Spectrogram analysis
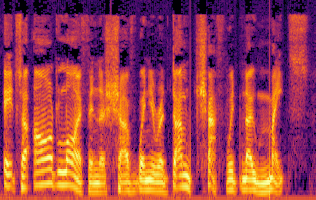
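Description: A hard gang leader hisses his threats in a low, husky voice, as a man puts him on. The delivery is dry and close. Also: animated, a little slow, fairly bright tone, no echo. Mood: menacing. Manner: threatening, hissing.

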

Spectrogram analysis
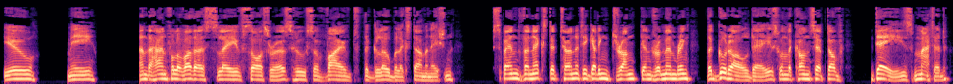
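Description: A man's voice: medium pitch, steady tone, unhurried, a bit bright, dry recording. A man voicing a young male sorcerer, defiant and sardonic, talking in a questioning, wry way.

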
